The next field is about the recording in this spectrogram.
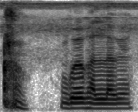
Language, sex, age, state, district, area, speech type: Assamese, male, 18-30, Assam, Lakhimpur, rural, spontaneous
